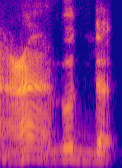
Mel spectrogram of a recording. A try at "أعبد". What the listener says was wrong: أعبد أعبد أعبد হামজাটা শক্ত হবে আ আ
